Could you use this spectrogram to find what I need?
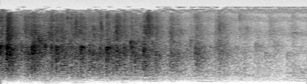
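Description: A small group applauds briefly.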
